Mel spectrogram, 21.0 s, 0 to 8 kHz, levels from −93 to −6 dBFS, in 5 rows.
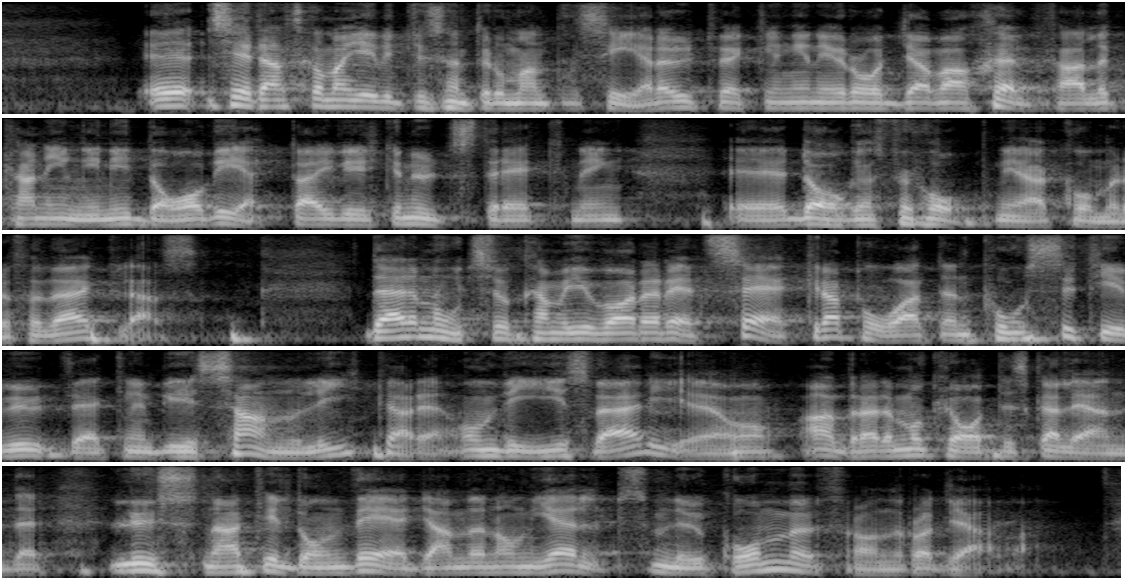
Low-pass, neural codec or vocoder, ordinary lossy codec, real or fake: none; codec, 16 kHz, 2 kbps, FunCodec, trained on Chinese and English, 25 frames a second; none; fake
